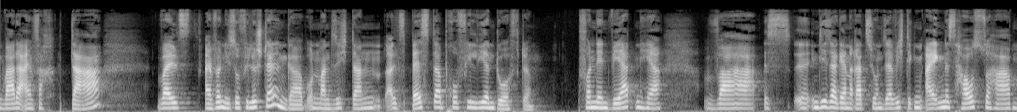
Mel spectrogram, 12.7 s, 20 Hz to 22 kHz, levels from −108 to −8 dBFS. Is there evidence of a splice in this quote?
no; 0 cuts

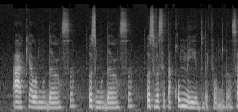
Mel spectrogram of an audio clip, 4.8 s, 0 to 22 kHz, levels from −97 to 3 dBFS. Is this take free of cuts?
no; 1 cut; at 1.9 s

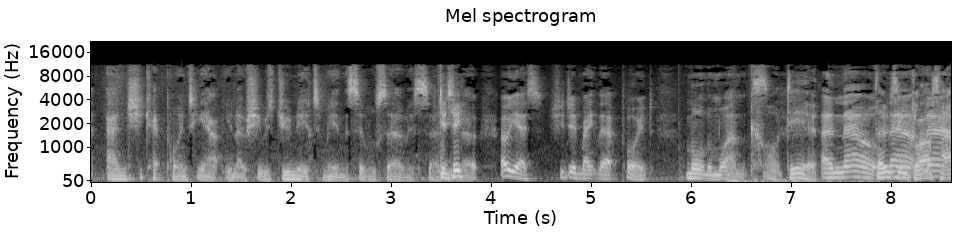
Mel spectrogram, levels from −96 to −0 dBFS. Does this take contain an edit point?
no; 0 cuts

